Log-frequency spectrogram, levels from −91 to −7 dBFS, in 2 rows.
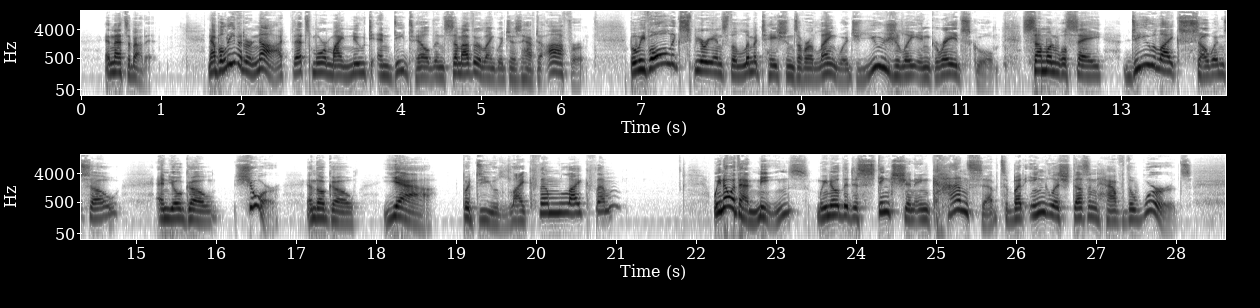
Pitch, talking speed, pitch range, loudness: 160 Hz, 155 wpm, 135-195 Hz, -20 LUFS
